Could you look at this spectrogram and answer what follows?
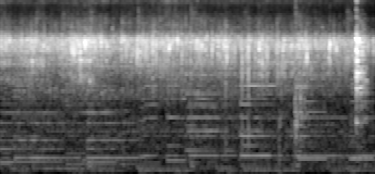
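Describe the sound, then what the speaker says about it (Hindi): Italian herbs, salt, black pepper, yellow colouring and finely chopped green chilli sizzle steadily in hot vegetable ghee in a pan for egg fried rice, with a close, continuous crackle and an occasional stir. "वेजिटेबल घी डाल दिया है, और इसके अंदर हम ये इटालियन हर्ब, नमक, काली मिर्च और पीला रंग, और एक सब्ज़ मिर्च मैंने बारीक काट ली है, ये डाल देंगे।"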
